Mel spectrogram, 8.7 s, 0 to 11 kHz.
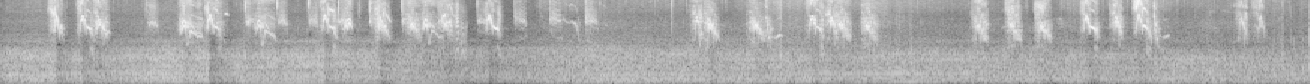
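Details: Sparrows flocking to be fed at a Tenmangu shrine, 28 January 2021, give lively, overlapping high chirps in bursts with brief pauses, dominating a soft low background.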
